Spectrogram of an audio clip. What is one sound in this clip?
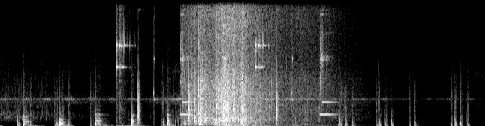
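Horse hooves clop along the ground.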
